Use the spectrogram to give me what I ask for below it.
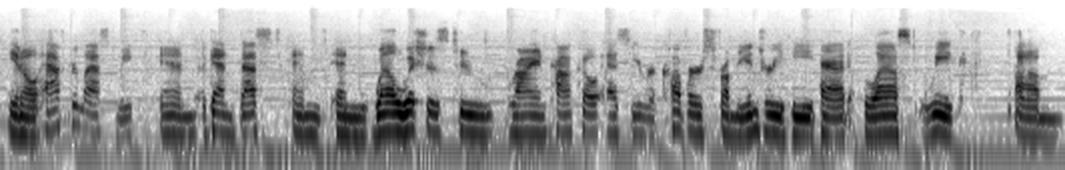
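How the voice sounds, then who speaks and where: A man's voice: medium pitch, fairly bright tone, poor audio. A man hosting a live sports broadcast as play-by-play announcer, casual and chatty, with a self-deprecating way of talking.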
